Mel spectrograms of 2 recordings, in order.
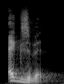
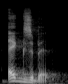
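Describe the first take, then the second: First: The stress is on the first syllable. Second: The same.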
